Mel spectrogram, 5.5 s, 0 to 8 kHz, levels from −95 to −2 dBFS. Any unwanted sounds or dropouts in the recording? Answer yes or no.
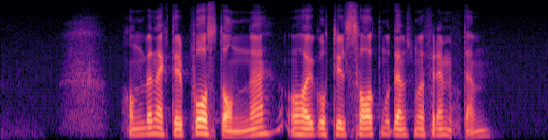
yes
